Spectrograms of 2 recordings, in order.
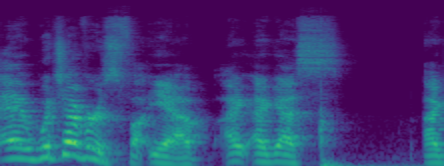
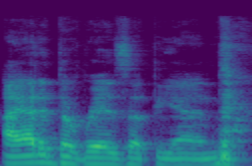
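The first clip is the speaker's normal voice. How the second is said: normal talking voice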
